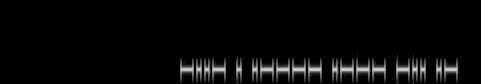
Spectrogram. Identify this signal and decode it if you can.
Morse code, heard as a keyed tone, about 30 wpm, 700 Hz. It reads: XE1JDA
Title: DXCC-100 Call Signs - 6 Characters - 30wpm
